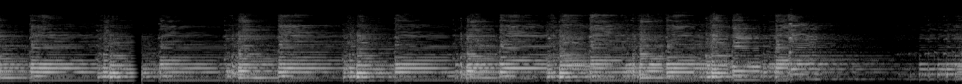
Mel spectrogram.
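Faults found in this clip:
Call audio freeze, 1.31–1.44 s: audio stalls, last sound extended as fading fill for about 110 ms, ending in 10 ms of silence. Likely an empty jitter buffer. Unlike a dropout, playback resumes where it stopped, with nothing missing.

Jitter buffer speed-up, 6.95–7.77 s: audio runs at 108% and sounds hurried, but pitch is unchanged, unlike a sample-rate error. Repeated pitch-period cuts remove about 70 ms to trim an overfull buffer.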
